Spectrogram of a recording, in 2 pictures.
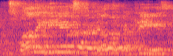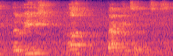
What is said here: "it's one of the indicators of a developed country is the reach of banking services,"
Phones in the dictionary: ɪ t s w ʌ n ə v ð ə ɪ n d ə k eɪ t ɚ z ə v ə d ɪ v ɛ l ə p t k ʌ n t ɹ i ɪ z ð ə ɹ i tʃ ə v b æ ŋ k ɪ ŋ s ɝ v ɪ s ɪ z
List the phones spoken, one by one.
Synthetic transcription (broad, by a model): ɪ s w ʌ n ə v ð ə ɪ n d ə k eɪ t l s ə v ə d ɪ ʌ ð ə t k ʌ n t ɹ i ɪ z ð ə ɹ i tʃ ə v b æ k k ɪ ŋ s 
